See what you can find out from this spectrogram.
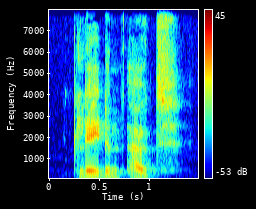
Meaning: inflection of uitkleden: 1. plural present indicative 2. plural present subjunctive
- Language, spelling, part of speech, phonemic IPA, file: Dutch, kleden uit, verb, /ˈkledə(n) ˈœyt/, Nl-kleden uit.ogg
